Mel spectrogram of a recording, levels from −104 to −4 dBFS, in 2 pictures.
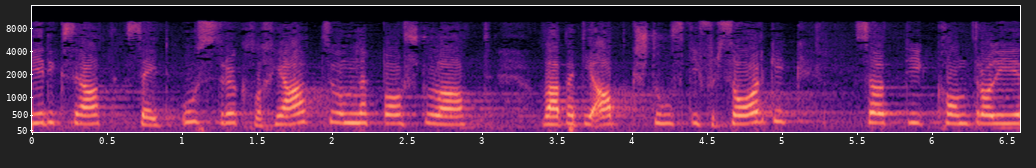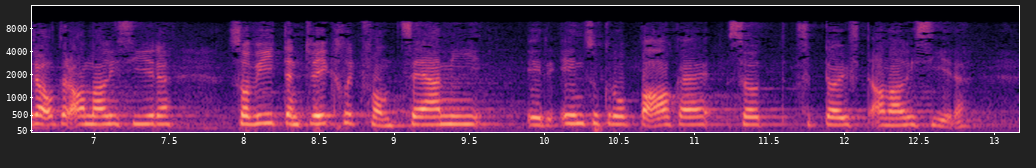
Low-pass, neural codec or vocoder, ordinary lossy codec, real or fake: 9.9 kHz; none; MP3, 48 kbps; real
